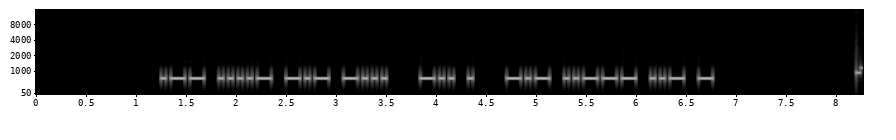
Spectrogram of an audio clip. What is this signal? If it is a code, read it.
Morse code, heard as a keyed tone, about 25 wpm, 700 Hz. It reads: W4KB DE K2UT
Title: USA Callsign DE Callsign - 4 Characters - 25wpm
